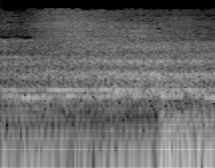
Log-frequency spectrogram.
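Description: Music with held, steady tones and a deep low hit about one and a half seconds in.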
